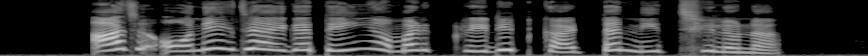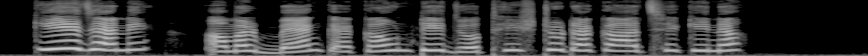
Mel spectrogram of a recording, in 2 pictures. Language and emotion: Bengali, sad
